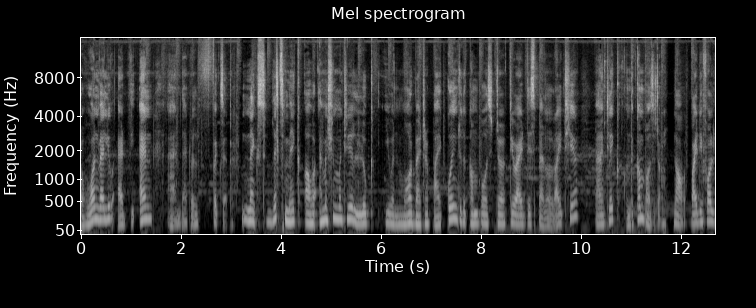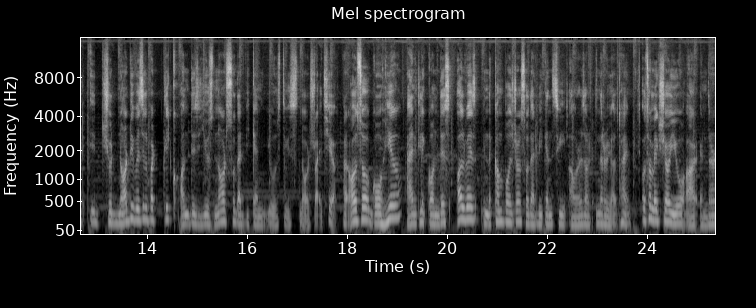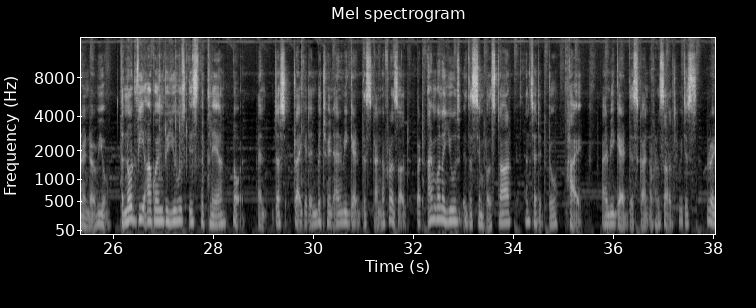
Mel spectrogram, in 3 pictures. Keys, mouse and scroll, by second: 0.8 ctrl+s, 2.9 shift+click, 3.0 shift+middle click, 10.3 click, 10.7-11.7 drag, 15.1 click, 18.7-21.2 drag, 23.8 ctrl+s, 26.0 shift+a, 29.7 click, 31.4 click, 32.0-33.3 drag, 34.1-35.2 drag, 36.9 ctrl+s.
